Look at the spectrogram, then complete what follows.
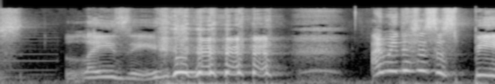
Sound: giggles

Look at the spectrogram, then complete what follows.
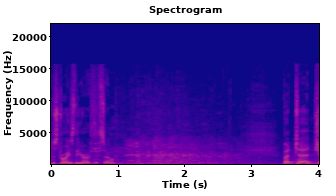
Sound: laughter

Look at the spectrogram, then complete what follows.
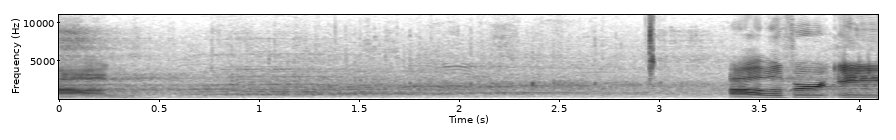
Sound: graduates cheer; audience applauds

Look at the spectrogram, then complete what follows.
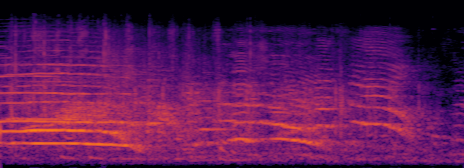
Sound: audience cheers and applauds

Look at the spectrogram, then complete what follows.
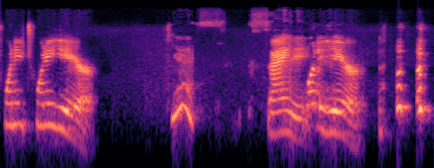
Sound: laughing

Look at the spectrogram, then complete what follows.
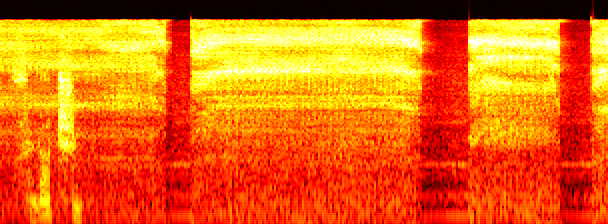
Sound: grinding noises

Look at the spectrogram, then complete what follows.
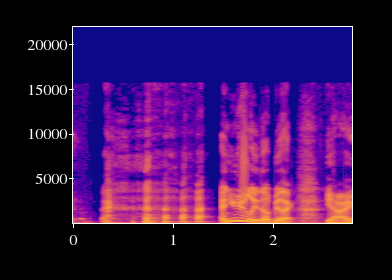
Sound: laughter

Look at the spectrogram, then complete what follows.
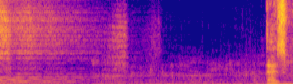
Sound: eruptions rumbling

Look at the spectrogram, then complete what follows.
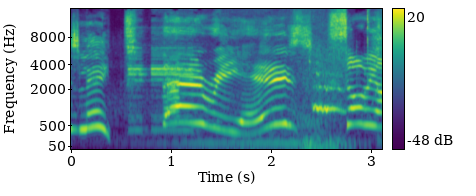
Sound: honking

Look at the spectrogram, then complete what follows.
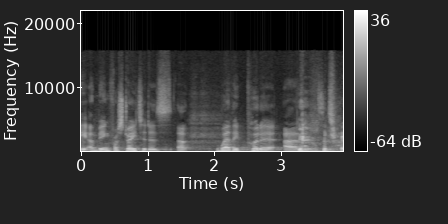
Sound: chuckles

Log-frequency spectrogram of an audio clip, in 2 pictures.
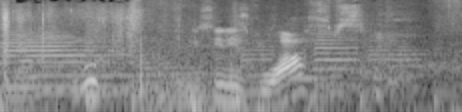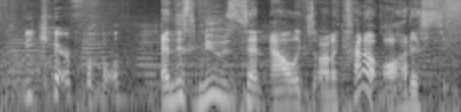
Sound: laughs

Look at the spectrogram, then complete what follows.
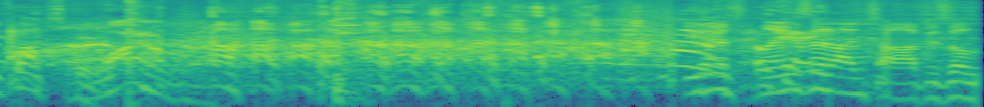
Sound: audience laughs

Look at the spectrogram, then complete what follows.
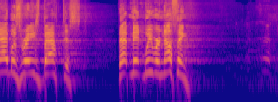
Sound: audience laughs

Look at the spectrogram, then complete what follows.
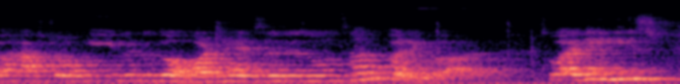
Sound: speaking in foreign language

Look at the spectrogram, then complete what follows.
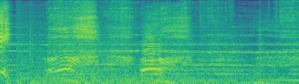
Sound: groaning in pain

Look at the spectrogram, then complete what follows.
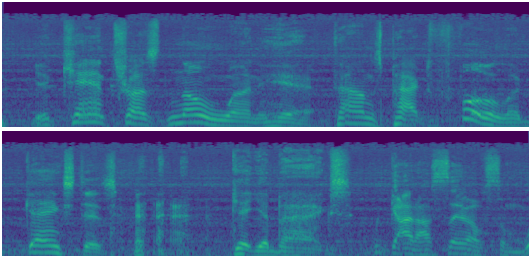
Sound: chuckles

